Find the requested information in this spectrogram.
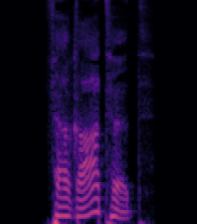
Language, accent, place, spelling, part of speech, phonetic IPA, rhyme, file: German, Germany, Berlin, verratet, verb, [fɛɐ̯ˈʁaːtət], -aːtət, De-verratet.ogg
- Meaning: inflection of verraten: 1. second-person plural present 2. second-person plural subjunctive I 3. plural imperative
